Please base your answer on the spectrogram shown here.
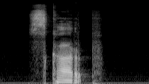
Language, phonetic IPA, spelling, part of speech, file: Polish, [skarp], skarb, noun, Pl-skarb.ogg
